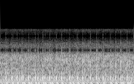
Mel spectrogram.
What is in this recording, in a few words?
20mm gun; A6M2; Bombable; flightgear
